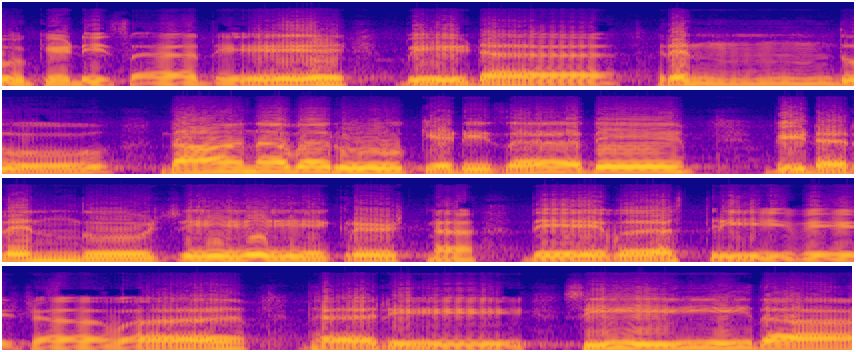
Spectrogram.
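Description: A man's voice chanting a verse in melodic recitation: long held, wavering notes in phrases of one to three seconds, with short pauses for breath between them.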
